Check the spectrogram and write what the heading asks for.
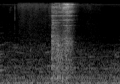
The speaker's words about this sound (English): Oh, here, give me that fork bag. Yeah. Plastic forks. Mm-hmm. Because I don't want to do dishes.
